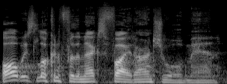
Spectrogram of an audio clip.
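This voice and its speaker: An actor playing a young, easygoing and wry explorer hero in a video game, with a husky voice. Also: male voice, medium pitch, very animated, fast, a bit bright, in a large hall. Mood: upbeat, teasing.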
